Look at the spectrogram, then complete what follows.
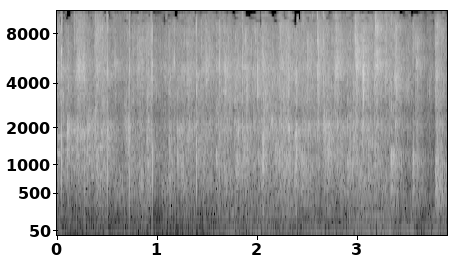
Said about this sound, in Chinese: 所以让我们给自己一个鼓掌好不好。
